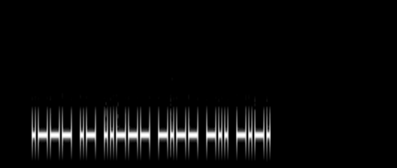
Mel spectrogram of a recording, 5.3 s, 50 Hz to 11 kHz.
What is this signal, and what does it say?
Morse code, heard as a keyed tone, about 30 wpm, 700 Hz. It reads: JA2YDC
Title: DXCC-100 Call Signs - 6 Characters - Repeated 3x - 30wpm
